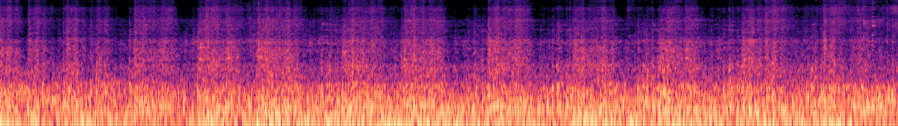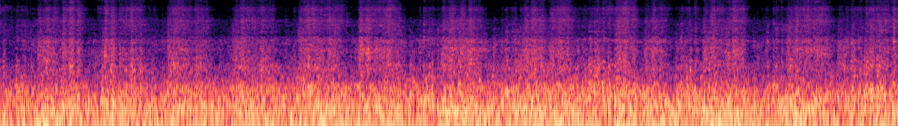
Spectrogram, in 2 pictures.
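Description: Mixed freight train cars rolling past at high speed, their steel wheels hammering over a railroad diamond crossing in a steady run of loud clattering impacts over the rumble of the train.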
